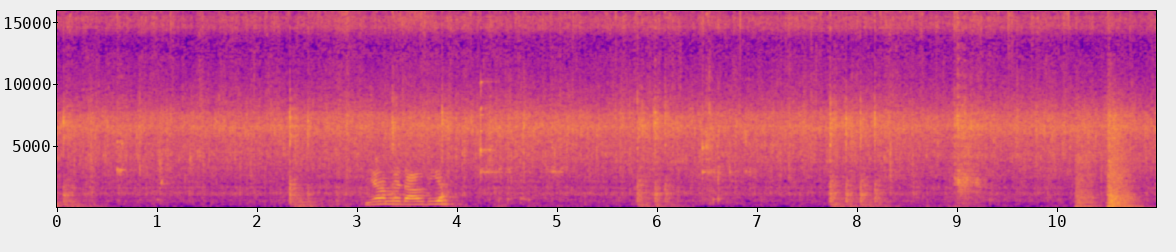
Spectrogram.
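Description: Ginger and garlic paste fries in a hot pan with steady sizzling, occasional stirring scrapes and a brief spoken remark over the crackle.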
